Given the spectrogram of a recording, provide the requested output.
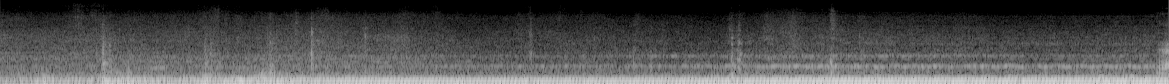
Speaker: actually sounds like it's utterly normal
